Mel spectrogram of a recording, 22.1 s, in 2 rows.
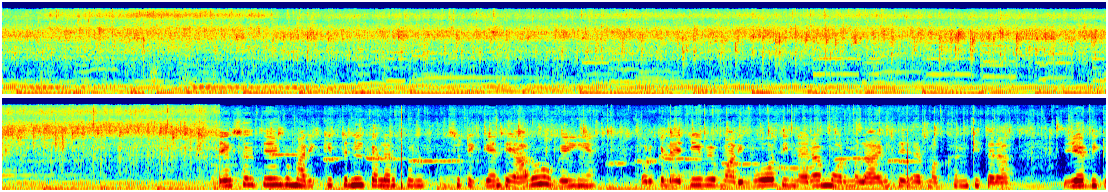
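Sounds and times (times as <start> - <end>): skewers sizzling on griddle: 0.0 - 22.0.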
